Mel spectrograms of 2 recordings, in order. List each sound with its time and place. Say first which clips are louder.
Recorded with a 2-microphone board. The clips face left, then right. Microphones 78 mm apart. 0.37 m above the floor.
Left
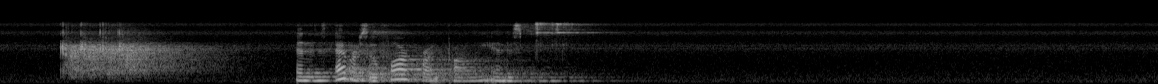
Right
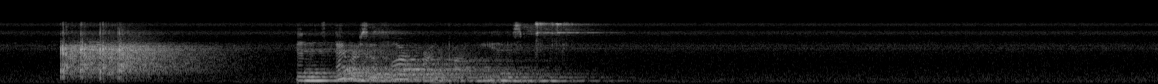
0.6 s a clap: right 2 dB; 35° right (ahead or behind), 6.5 m
3.0 s a woman speaking: left 6 dB; 60° left (ahead or behind), 2.5 m
5.3 s keys jangling: right 1 dB; 10° left (ahead or behind), 3.5 m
